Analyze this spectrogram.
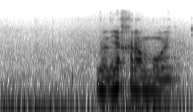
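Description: A young woman speaks briefly and animatedly into a microphone.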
